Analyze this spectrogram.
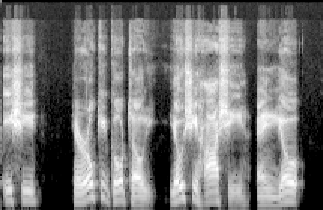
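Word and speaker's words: YOH: on the first show, you will see Okada, Tomohiro Ishii, Hiroki Goto, Yoshihashi, and Yo which is spelled YHO, Yep, yo.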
